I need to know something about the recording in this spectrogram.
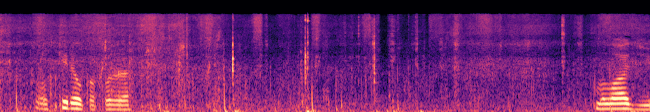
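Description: Skis scrape and slide on snow.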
